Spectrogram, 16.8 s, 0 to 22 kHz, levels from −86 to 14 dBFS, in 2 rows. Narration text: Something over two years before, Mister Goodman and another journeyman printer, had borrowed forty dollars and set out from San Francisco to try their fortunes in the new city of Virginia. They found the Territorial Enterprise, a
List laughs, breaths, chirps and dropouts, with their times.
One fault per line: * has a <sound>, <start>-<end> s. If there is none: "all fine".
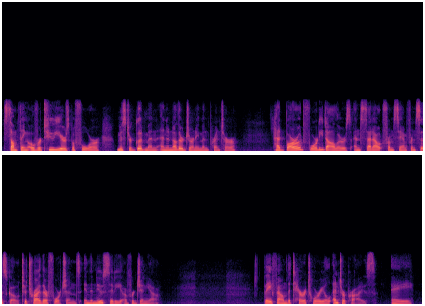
all fine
